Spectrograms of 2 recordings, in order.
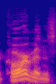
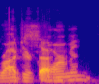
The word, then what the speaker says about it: Corman: Greer alone Hower okay you're saying it wrong again Roger Corman Roger cor Corin not Corbin you keep saying Corbin Corbin was an artist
